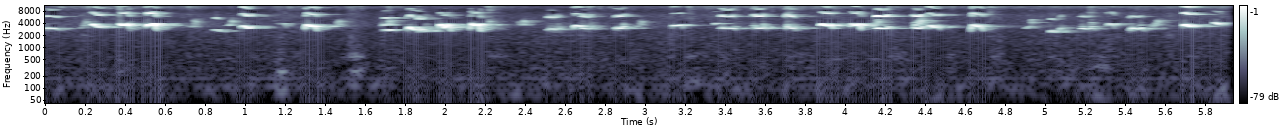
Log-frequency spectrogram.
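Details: Several two-week-old Sablepoot bantam chicks, Porcelain and Lemon colours, kept in a kitchen and scratching through their feed; dense, steady shrill peeps repeated rapidly with overlapping voices throughout.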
